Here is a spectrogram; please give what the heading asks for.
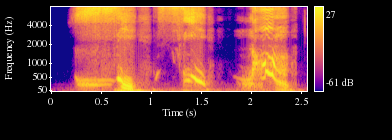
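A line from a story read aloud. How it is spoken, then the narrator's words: Shrill squeal. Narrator (Spanish): chilló Gollum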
